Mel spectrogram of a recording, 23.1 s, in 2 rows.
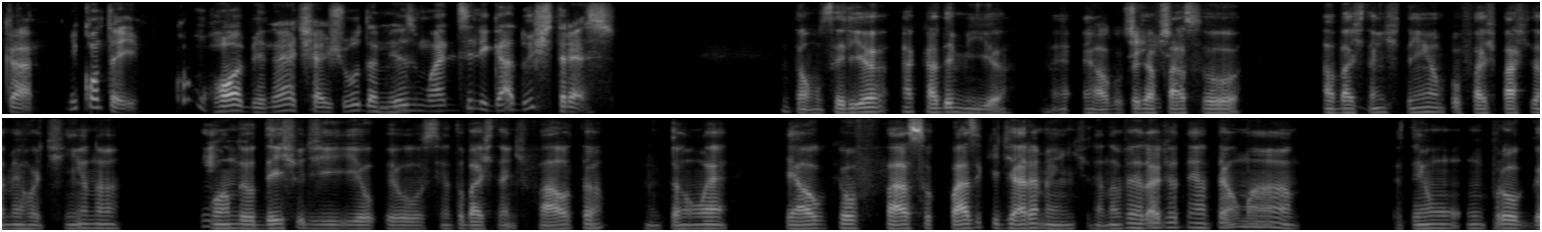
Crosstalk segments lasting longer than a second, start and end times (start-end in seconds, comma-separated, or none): none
